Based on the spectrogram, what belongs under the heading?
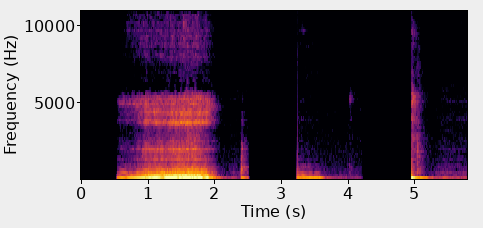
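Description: Low rumbling, fluttering snore on a breath in, followed by quieter breathing sounds; snoring.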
